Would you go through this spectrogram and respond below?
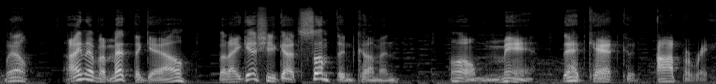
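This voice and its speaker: A man playing a slangy, wordy strip club manager with a raspy, theatrical delivery, in a comedic old-time radio detective style. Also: medium pitch, big pitch swings, a little slow, sharp tone, faint music behind, full character voice. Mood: guarded. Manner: hipster slang with florid big words, theatrical. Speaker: actor in a comedy audio drama.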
